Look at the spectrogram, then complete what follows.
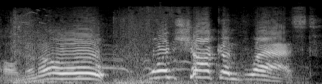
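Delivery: high, slow, loud cry of dismay; dismayed shout. Real, not acted. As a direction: wail it as you get killed. Dying in game.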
